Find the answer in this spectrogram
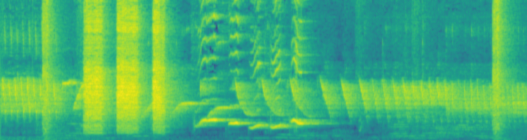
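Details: Gereja fighting song from a greater green leafbird, aimed at provoking contest birds. Three loud harsh bursts open, followed by lower slurred warbling whistles and a quick trill of falling high notes, with one more harsh burst near the end.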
